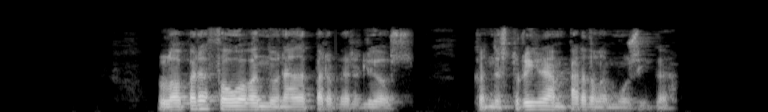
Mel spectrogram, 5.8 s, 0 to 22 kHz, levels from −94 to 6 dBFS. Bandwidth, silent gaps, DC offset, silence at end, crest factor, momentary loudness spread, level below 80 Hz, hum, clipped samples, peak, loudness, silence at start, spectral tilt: 8 kHz; 3.50-3.55 s; under 0.1%; 0.7 s; 18 dB; 15 LU; -62 dBFS; none; under 0.1%; -2 dBFS; -20 LUFS; 1.2 s; -5 dB/octave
